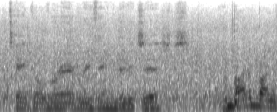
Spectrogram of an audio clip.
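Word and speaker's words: Brøderbund: All I know is that most of my life I pronounced it Borderbound because I'm an idiot.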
